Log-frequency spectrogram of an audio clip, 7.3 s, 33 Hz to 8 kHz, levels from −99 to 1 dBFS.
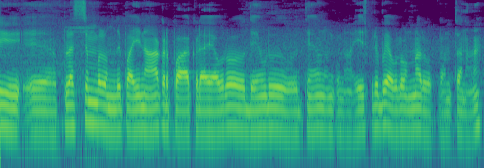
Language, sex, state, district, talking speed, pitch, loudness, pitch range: Telugu, male, Andhra Pradesh, Visakhapatnam, 130 wpm, 115 Hz, -22 LUFS, 110-120 Hz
